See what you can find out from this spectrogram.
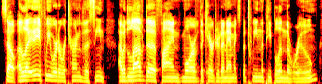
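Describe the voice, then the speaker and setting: A man's voice: medium pitch, little pitch movement, fairly quick, fairly bright tone, dry recording, studio quality. A man giving casual improv feedback as a coach, explaining things in an encouraging way.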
